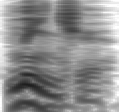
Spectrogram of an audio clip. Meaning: now, nowadays, today
- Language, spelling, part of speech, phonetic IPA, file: Russian, нынче, adverb, [ˈnɨnʲt͡ɕe], Ru-нынче.ogg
